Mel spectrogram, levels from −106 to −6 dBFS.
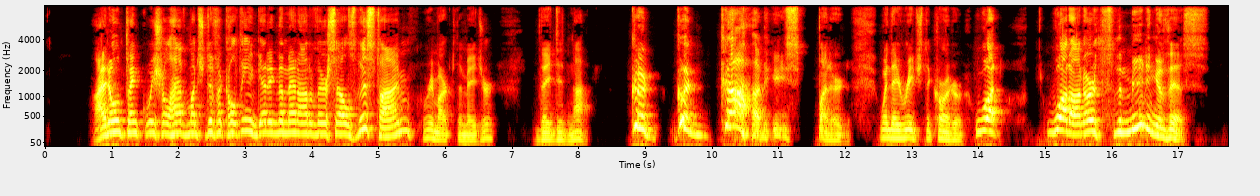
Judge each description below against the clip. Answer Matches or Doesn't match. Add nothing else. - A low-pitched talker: Doesn't match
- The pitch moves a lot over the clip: Matches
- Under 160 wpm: Matches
